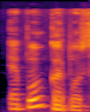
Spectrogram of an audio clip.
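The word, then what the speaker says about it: apocarpous: को सेपस बोली को ता पर तुम एपरस एपोकार्पस सॉरी प्रोनाउंस मिस्टेक एपोकार्प को फ्री कार्पेल और फ्स्ट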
